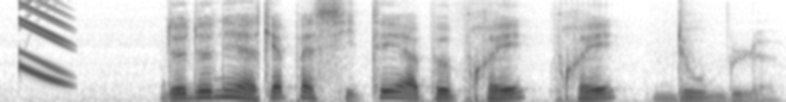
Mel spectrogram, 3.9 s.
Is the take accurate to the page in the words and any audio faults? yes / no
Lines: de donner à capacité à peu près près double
no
